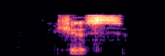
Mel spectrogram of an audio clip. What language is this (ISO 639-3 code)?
kab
